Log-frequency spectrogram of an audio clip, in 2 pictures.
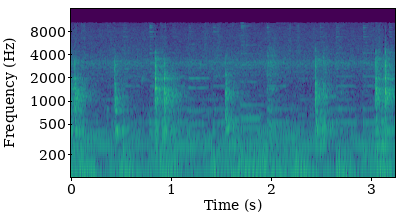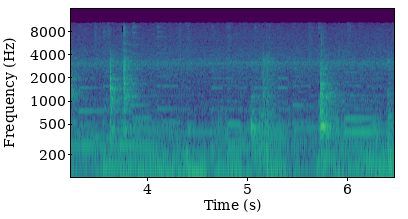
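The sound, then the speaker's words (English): Shallots sizzle in a hot pan with a steady, moderately loud frying hiss. Several sharp utensil scrapes and knocks from stirring cut in at irregular intervals. “we're going to add the shallots in here. Let those cook up.”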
